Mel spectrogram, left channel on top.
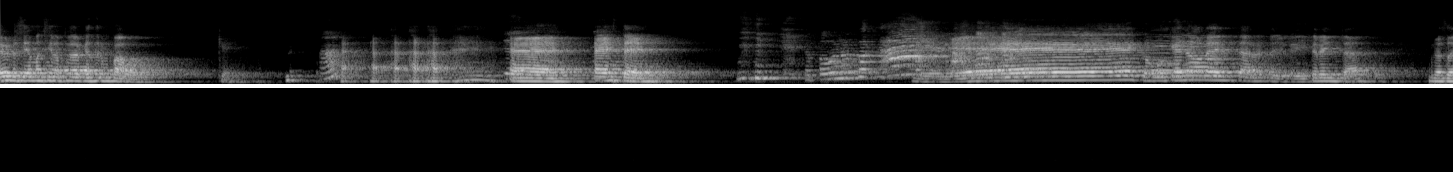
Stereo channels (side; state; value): right; silent; 63 dB below the other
